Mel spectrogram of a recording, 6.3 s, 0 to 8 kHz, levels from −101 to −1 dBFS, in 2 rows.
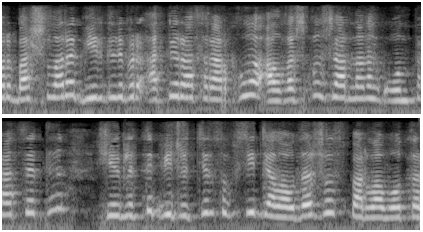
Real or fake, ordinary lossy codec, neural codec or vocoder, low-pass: fake; AAC, 32 kbps; codec, 16 kHz, 4.8 kbps, FACodec; 7.2 kHz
